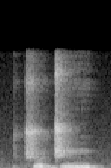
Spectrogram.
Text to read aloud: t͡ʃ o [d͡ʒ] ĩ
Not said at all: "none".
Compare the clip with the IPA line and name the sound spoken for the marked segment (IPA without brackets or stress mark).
d͡ʒ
